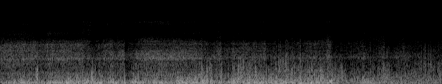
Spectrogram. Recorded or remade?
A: recorded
